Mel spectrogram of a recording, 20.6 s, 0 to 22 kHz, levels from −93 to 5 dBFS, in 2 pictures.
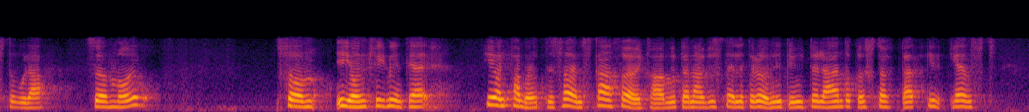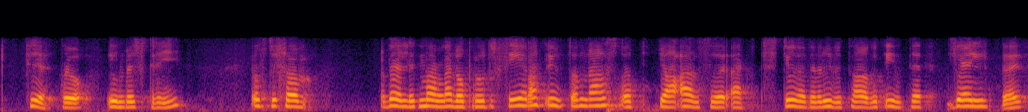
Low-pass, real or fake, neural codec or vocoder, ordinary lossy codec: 5.4 kHz; fake; codec, 16 kHz, 1 kbps, FunCodec, trained on Chinese and English, 50 frames a second; Opus, 24 kbps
